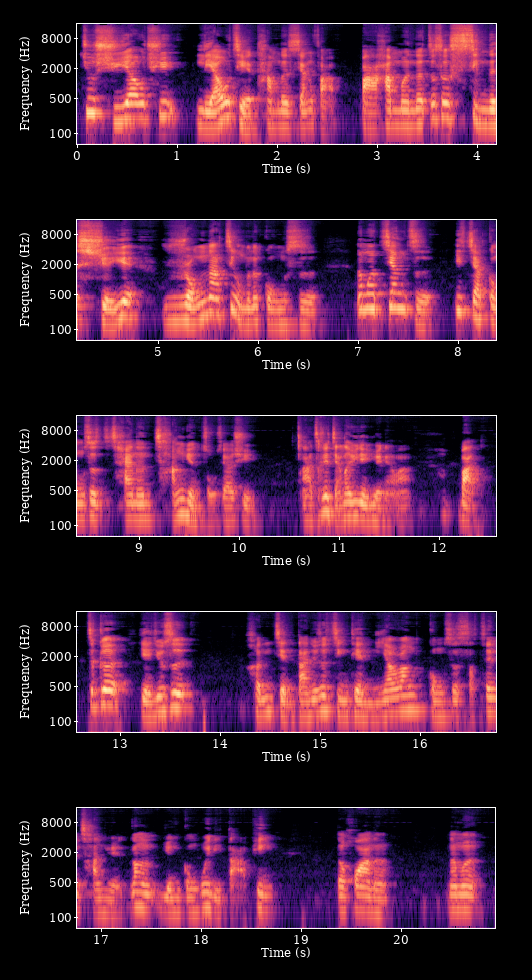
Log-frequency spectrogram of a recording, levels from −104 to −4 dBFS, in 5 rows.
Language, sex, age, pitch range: Chinese, male, 20-39, 130-170 Hz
